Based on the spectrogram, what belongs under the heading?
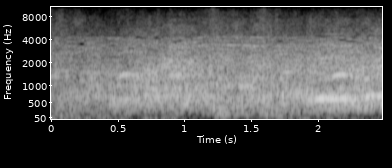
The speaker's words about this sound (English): And the Moorhead faithful on their feet right now, cheering on their squad. You can hear them.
